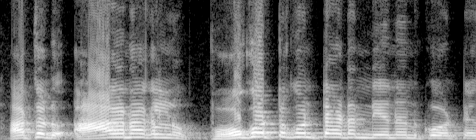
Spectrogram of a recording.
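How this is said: The stress is on the word for losing.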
